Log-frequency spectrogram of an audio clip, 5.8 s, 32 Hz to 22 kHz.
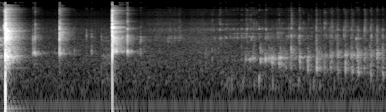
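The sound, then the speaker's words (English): Three sharp metallic cracks ring out, then after a pause beer glugs from a 440ml can into a Beer 52 Christmas Beer Festival glass with a soft, fizzy gurgle that pulses in a steady rhythm. The hazy yellow beer is brewed with Maris Otter, wheat and oat malts, Carapils, Simcoe and Galaxy. No one speaks. “So let's get this out into my glass and see what I make of it.”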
